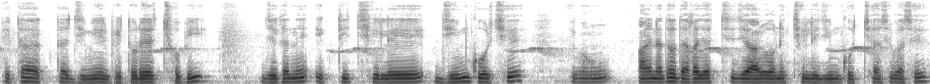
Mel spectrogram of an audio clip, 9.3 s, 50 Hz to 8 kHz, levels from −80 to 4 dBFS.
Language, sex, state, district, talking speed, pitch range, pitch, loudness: Bengali, male, West Bengal, Jalpaiguri, 140 wpm, 120-135 Hz, 125 Hz, -17 LUFS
